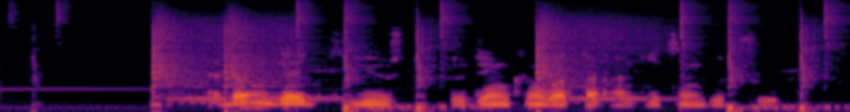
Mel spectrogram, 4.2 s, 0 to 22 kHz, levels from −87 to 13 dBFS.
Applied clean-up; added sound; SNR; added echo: classical method spectral subtraction.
